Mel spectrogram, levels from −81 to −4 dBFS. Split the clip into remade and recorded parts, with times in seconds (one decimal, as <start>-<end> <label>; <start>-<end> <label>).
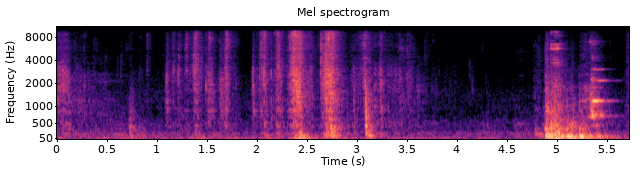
0.0-5.7 recorded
